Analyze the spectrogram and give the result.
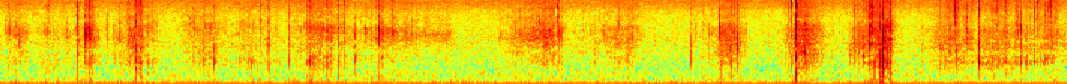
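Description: Fingertips with long red nails rub and scratch back and forth across a flat rectangular notebook covered in iridescent reversible plastic sequins. The result is quiet, dry, crinkly scratching with soft rustling, broken by a few sharper clicks and ticks near the end as the sequins flip.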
